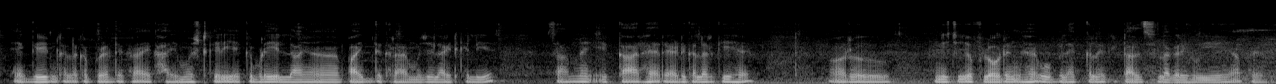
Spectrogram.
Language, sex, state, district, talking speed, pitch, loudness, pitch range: Hindi, male, Bihar, Gopalganj, 215 wpm, 115 Hz, -26 LUFS, 110-120 Hz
